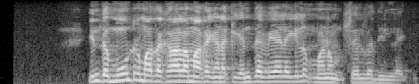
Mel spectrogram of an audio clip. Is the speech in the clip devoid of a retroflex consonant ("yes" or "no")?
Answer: yes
